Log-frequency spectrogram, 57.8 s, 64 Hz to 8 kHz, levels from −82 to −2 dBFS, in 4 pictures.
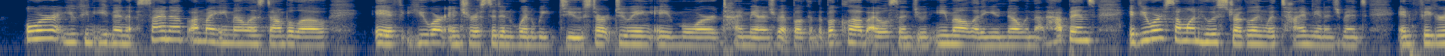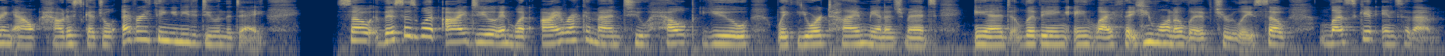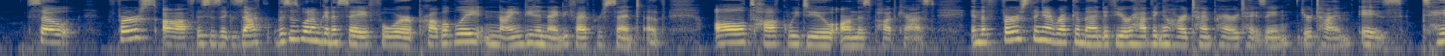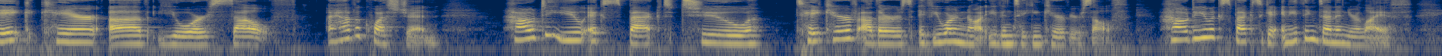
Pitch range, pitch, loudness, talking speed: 175-220 Hz, 190 Hz, -19 LUFS, 185 wpm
